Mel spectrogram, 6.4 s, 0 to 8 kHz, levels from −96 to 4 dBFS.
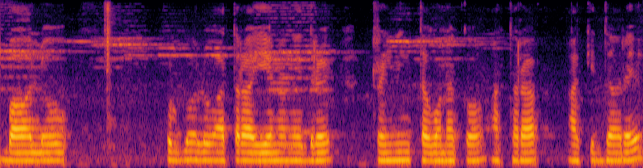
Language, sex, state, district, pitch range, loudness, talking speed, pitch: Kannada, male, Karnataka, Bellary, 145-150 Hz, -18 LUFS, 95 wpm, 145 Hz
